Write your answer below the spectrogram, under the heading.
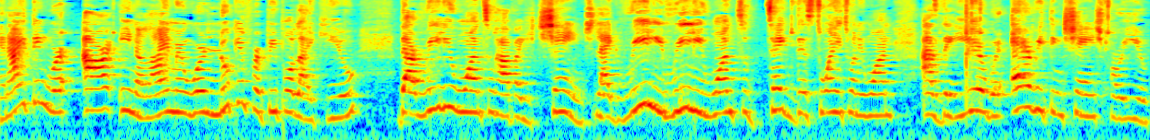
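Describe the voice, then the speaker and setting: With a Spanish accent, a woman speaks at a moderate pace with a high pitch and ordinary pitch variation over light background noise. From Dominican Republic. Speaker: network marketing business promoter. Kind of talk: sales pitch. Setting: online video presentation.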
